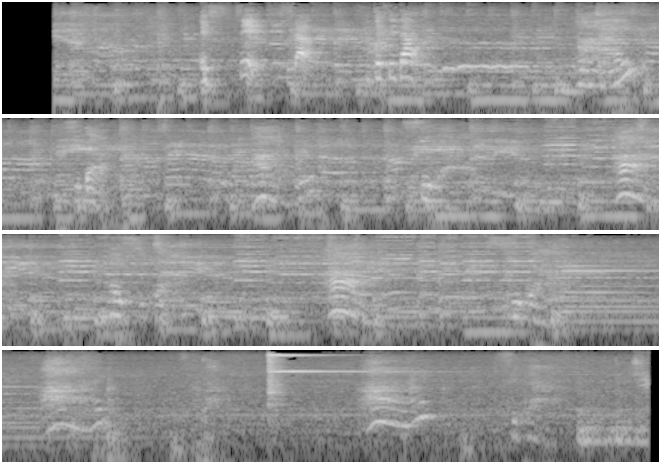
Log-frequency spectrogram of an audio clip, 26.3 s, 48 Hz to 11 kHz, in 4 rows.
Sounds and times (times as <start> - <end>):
Music: 0.5 - 21.2, 25.4 - 26.2
Speech: 2.0 - 4.3, 7.1 - 7.8, 10.6 - 11.2, 14.2 - 15.0, 18.2 - 18.8, 24.7 - 25.3.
